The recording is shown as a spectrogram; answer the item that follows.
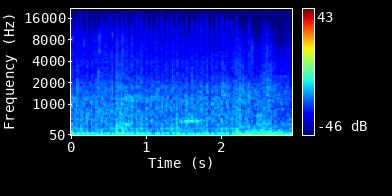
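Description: Sustained, rapid automatic gunfire from the V63-Helga weapon in a video game, a dense, continuous rattle of shots that stays loud for the whole stretch with no pauses.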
